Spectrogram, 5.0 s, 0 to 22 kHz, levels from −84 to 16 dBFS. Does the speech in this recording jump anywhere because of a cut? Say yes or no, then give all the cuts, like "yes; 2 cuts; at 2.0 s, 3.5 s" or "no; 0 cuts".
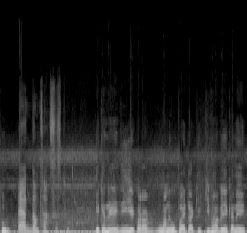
no; 0 cuts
